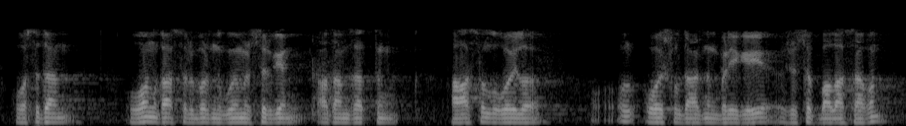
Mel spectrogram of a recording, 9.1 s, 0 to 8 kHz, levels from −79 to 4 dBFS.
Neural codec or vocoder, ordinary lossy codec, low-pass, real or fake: none; AAC, 16 kbps; 7.2 kHz; real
